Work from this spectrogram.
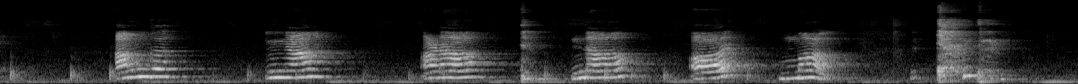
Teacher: जिन वर्णों का उच्चारण करते समय वायु जो है वो हमारे नाक से निकलती है। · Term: नासिकीय ध्वनि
